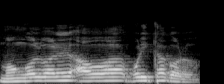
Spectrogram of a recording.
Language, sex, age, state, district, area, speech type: Bengali, male, 60+, West Bengal, South 24 Parganas, urban, read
